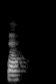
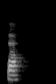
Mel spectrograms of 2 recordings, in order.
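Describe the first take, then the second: Both takes have the same delivery.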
